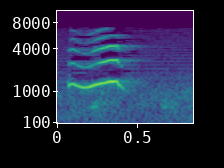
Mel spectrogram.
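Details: Pair of Tawny owls calling together at the nest box, evening of 30 January 2014; a single quick, tonal call swelling and rising over a third of a second, then fading into faint background noise.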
